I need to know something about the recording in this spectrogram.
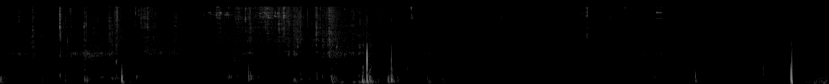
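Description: Faint rustling and crunching on the ground with scattered clicks as a hunting dog is turned loose, a denser stretch of rustling about two seconds in. A few brief faint squeaks follow near the middle.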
